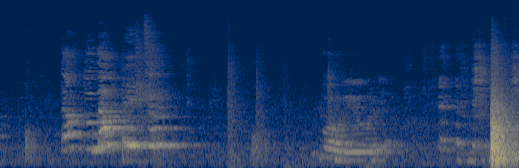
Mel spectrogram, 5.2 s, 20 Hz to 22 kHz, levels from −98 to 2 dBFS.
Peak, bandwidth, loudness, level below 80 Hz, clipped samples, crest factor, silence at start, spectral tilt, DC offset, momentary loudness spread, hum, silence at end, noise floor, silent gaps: -16 dBFS; 15.5 kHz; -41 LUFS; -64 dBFS; under 0.1%; 26 dB; 0.25 s; -7 dB/octave; under 0.1%; 24 LU; none; 0 s; -68 dBFS; none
